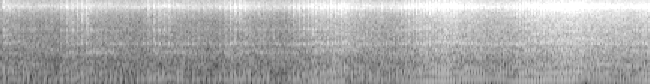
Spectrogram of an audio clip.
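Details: Yamaha Mio scooter after carburetor repair and setting for hesitation on first throttle, heavy fuel use and low power: crisp pickup from steady idle, climbing smoothly each blip with no stumble or flat spot; normal idle and revving.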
